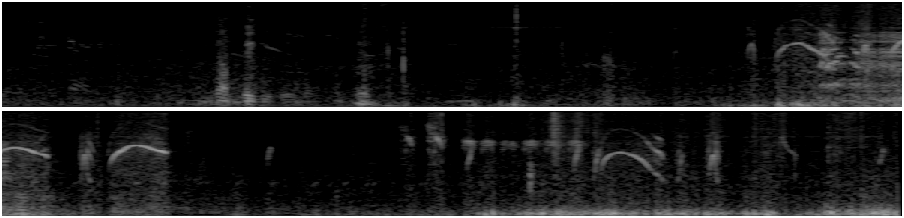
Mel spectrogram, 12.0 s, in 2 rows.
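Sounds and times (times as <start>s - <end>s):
bird whistling calls: 5.0s - 7.2s, 8.7s - 12.0s.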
